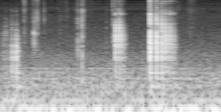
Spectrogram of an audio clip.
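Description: Light taps and clicks of fingers handling a smartphone, about four of them. The loudest is a quick cluster about a second and a half in.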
